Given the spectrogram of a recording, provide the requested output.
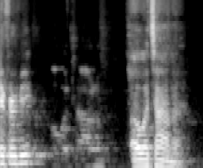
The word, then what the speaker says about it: Owatonna: Owatonna. Owatonna. Owatonna.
